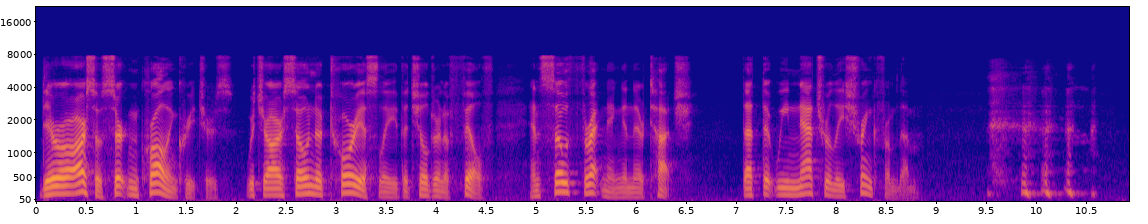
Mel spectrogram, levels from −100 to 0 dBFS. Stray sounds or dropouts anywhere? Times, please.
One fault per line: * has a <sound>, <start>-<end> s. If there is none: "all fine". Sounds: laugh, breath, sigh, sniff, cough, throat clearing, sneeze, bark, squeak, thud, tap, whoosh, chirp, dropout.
* has a laugh, 9.5-10.6 s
